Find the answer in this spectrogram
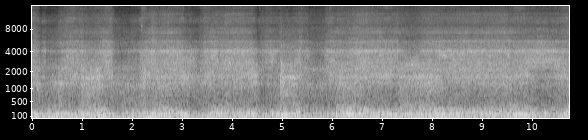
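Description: Loud, steady wind rush on the camera's microphone in wingsuit freefall: a heavy low buffeting rumble, with a steady high whine over it.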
